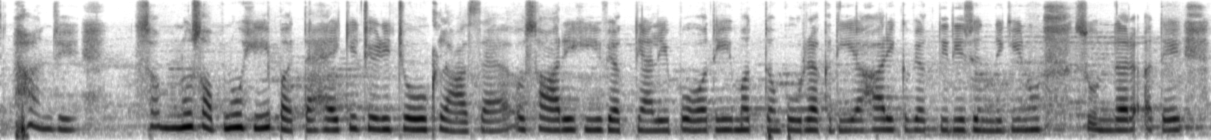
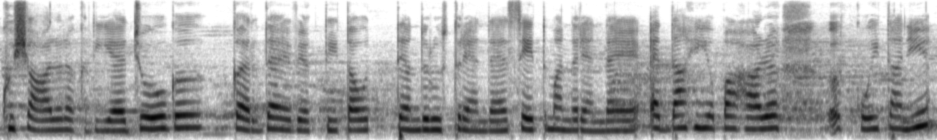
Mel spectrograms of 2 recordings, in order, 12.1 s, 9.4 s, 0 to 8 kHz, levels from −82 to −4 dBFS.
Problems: constant background noise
